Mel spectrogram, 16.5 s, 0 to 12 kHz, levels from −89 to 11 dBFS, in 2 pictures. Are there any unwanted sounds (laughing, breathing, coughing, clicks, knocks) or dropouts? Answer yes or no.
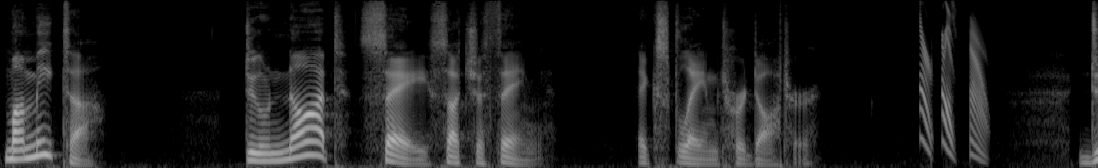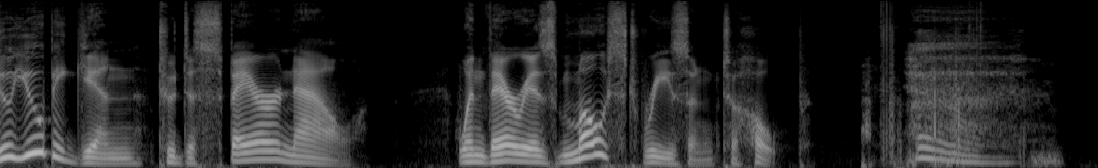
yes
